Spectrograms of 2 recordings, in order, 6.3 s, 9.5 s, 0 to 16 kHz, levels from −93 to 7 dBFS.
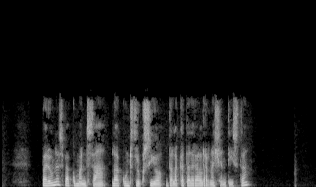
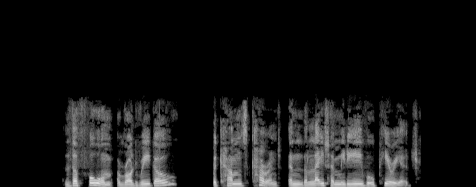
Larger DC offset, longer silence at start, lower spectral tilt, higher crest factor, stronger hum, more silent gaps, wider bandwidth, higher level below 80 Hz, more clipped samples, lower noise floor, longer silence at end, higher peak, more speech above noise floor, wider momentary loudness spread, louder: neither; second, 0.85 s vs 1.3 s; about the same, -5 dB/octave vs -6 dB/octave; about the same, 18 dB vs 18 dB; neither; second, none vs 2.26-2.32 s, 3.54-4.25 s, 4.99-5.03 s, 5.63-5.75 s; about the same, 8 kHz vs 7.6 kHz; first, -56 dBFS vs -62 dBFS; neither; second, -80 dBFS vs under -90 dBFS; first, 1.35 s vs 1.2 s; about the same, -2 dBFS vs -2 dBFS; second, 63 dB vs over 72 dB; second, 5 LU vs 12 LU; about the same, -18 LUFS vs -18 LUFS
